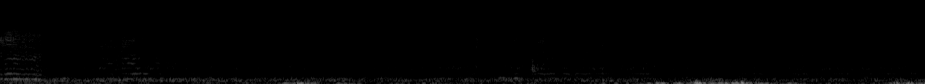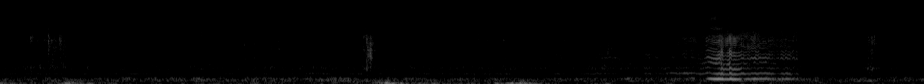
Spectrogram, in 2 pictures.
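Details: Thousands of bees hang in a massive clump on a branch, giving a soft, steady low hum with faint brief swells and scattered clicks and knocks over it.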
